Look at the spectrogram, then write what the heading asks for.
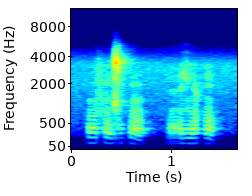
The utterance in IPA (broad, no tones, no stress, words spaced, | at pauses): u fũd͡ʑɛ̤k͡pũ | rɘvʲɔ̃hẽ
